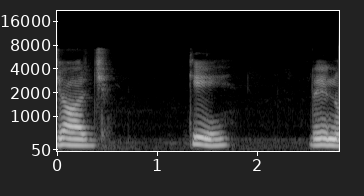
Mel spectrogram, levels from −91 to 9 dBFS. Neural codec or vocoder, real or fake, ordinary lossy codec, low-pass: none; real; none; 7.2 kHz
